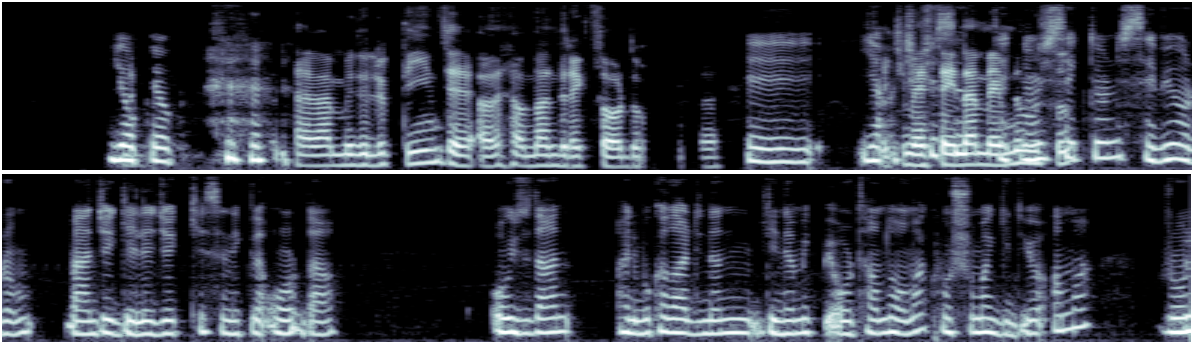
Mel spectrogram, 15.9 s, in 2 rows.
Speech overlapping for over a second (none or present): present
